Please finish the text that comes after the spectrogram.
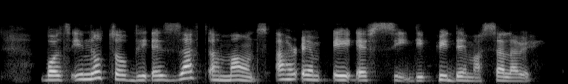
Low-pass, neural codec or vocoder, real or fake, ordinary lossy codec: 7.2 kHz; codec, 16 kHz, 0.8 kbps, ZipCodec; fake; Opus, 16 kbps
